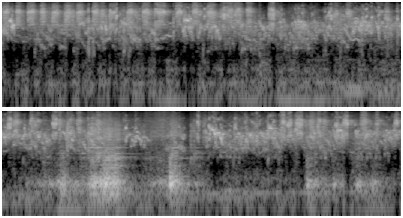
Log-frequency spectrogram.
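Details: Several budgerigars chattering in the morning, a steady stream of high, raspy chirps and squawks, with a brief low rumble of background noise partway through.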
